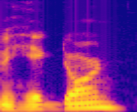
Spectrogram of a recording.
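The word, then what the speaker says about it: Higdon: We have both Anthony Cognio coming on and as well as uh how do I pronounce his name? Jim Hickdornne.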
